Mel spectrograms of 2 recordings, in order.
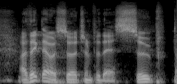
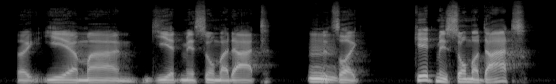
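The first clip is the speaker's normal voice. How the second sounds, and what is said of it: Imitated Jamaican accent. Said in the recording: “if you think about the Jamaican accent, when they're just like”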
